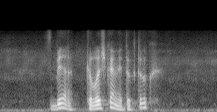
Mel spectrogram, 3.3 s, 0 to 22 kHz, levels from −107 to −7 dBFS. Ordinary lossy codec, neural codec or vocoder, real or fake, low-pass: none; codec, 24 kHz, 1.2 kbps, DualCodec; fake; 7.2 kHz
